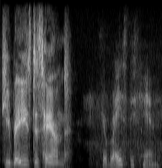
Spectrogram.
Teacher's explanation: if you want to drop that H, you have to connect his to raised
